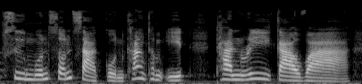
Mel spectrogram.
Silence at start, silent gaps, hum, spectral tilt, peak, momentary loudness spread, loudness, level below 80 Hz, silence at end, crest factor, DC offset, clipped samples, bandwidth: 0 s; none; none; -4 dB/octave; 0 dBFS; 9 LU; -20 LUFS; -56 dBFS; 0 s; 20 dB; under 0.1%; under 0.1%; 13 kHz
